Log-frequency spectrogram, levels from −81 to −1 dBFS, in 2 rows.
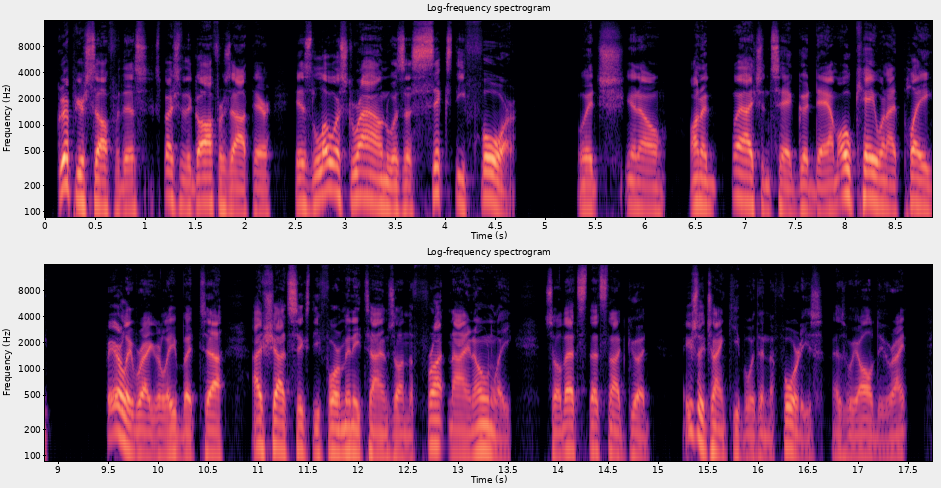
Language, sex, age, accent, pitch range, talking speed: English, male, 40-59, American, 105-145 Hz, 220 wpm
